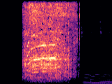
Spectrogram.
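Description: An edited transition: silence, then a harsh rushing sound effect for about a second, like a power tool, followed by music with held notes starting near the end.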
